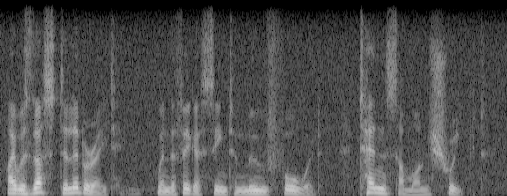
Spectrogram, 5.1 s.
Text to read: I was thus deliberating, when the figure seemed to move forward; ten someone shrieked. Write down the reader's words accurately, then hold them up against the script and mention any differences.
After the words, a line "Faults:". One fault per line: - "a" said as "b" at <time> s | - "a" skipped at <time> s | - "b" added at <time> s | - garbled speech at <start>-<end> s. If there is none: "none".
I was thus deliberating, when the figure seemed to move forward; ten someone shrieked.
Faults:
none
